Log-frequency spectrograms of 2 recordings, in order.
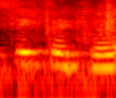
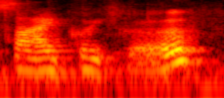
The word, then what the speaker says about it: cyclical: I pronounce it as cyclical. Some students like to pronounce it as cyclical. You could do it either way.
